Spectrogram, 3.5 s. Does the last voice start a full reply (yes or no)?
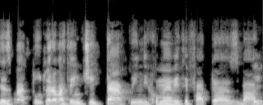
yes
